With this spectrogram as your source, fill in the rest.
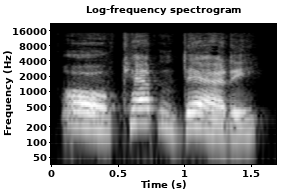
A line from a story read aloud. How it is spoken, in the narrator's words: she had once cried to Billy, when something had stirred her childish depths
